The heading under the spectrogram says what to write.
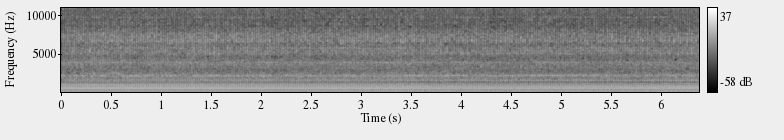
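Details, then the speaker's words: Lakoni air compressor after overhaul replacing worn 6003 crankshaft bearing that caused noise: even hum, steady motor pitch, no knocking or rattle; normal running. "hasilnya kompressor sudah tidak Berisik lagi hasilnya setelah overhaul perbaikan sangat baik"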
